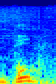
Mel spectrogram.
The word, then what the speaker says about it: Vault: Vu. Vu. Se escreve V-A-U. V-A-U-T. U-T, mas se pronuncia Vu Produções, né?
